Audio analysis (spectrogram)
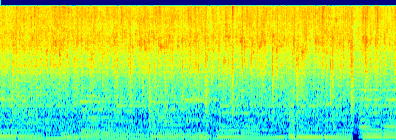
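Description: A steak sizzles in a hot pan, a dense, steady crackling hiss up close that persists throughout.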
